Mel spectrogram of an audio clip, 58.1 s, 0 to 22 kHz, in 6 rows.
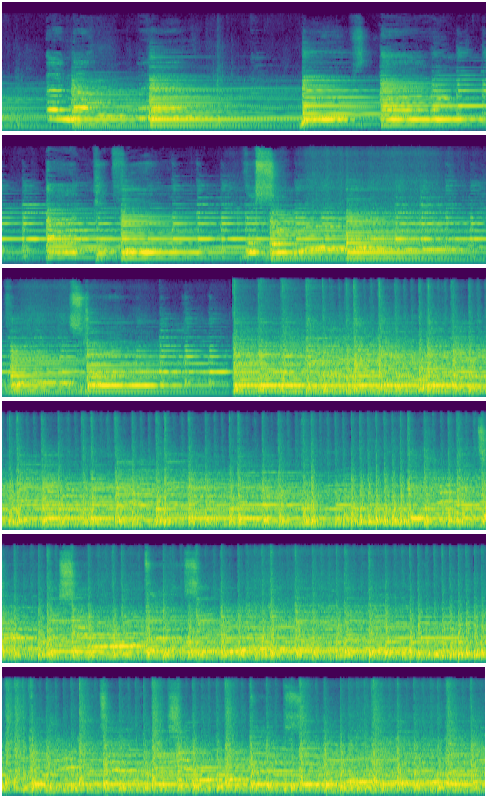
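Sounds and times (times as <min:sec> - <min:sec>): held keyboard chord: 0:00.0 - 0:58.0
live band playing: 0:07.6 - 0:58.0
strummed acoustic guitar: 0:09.1 - 0:58.0.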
